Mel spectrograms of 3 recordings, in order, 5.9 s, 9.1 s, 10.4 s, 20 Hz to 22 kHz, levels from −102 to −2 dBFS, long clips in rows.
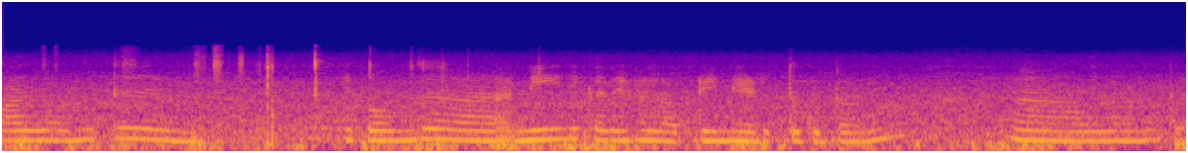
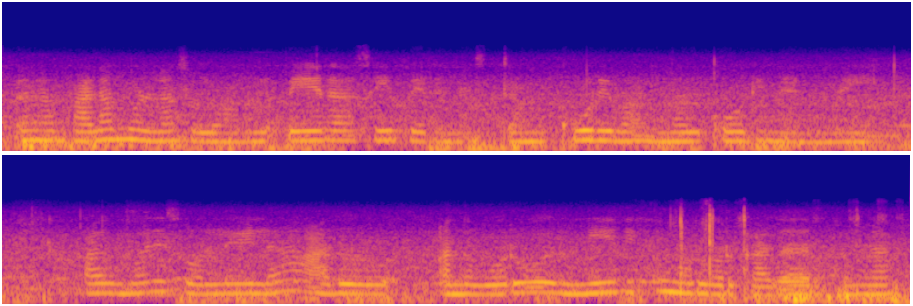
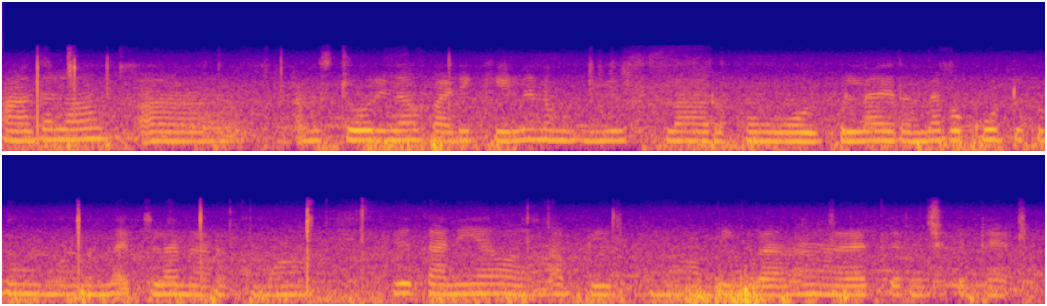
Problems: constant background noise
